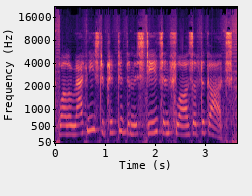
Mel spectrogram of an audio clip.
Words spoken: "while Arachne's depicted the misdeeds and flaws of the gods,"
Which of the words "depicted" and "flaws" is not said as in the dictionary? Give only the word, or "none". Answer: none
